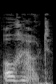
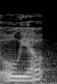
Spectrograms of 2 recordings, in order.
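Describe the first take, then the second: First: The 'lh' is said as 'l' then 'h'. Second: The 'lh' is said like a 'ly' sound. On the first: The speaker calls it right. "It's Ohlhaut" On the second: The speaker calls it wrong. "Nope, see, I did it"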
